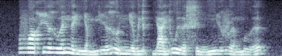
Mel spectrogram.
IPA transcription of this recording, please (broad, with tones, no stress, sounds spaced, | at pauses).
v ɔ˧ x i˧ ə̯ ɣ u˧˥ ə̯ n ə˨˩ j ɲ a˨˩˨ m j i˨˩˦ ə̯ ɣ o˨˩˨ ɲ ɛ˨˩˨ w j ə˨˩ k̚ j a˨˩˦ j w ɨ˨˩˨ ə̯ s ɨ˨˩˨ ŋ ɲ ɨ˨˩˦ v əː˨˩˨ m u˨˩˦ ə̯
